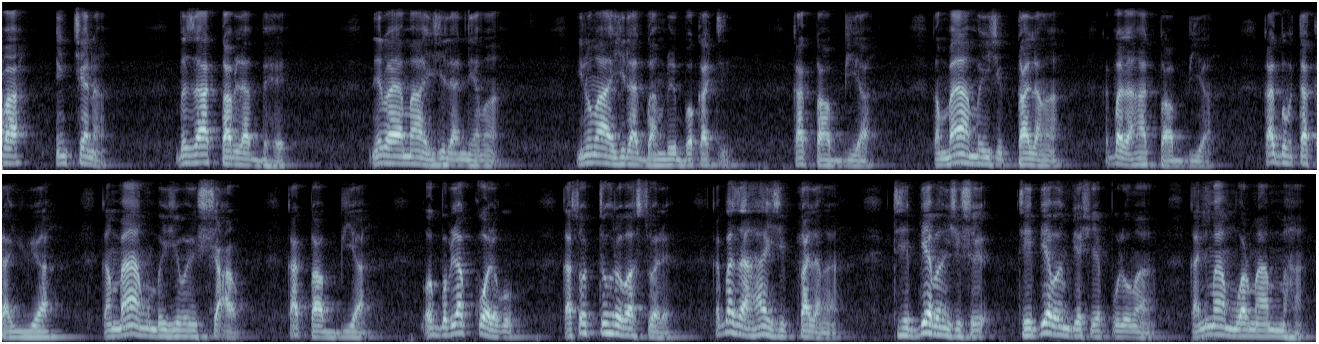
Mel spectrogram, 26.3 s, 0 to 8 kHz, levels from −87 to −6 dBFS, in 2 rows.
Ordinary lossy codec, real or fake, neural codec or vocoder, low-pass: AAC, 48 kbps; real; none; 7.2 kHz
